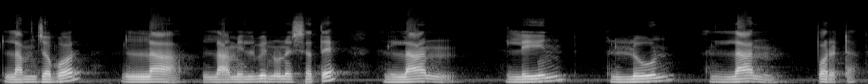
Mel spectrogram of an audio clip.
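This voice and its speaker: A man from Bangladesh with a Bangladeshi Bengali accent gives a Quran reading lesson at a very unhurried pace. His voice is smooth and clear, and he drills syllables again and again, posing quiz questions and answering them himself. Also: mid-range voice, darkish tone. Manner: drills syllables aloud, repeating each several times. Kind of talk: slow spelled-out recitation lesson.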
